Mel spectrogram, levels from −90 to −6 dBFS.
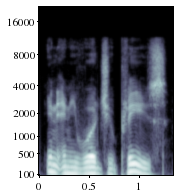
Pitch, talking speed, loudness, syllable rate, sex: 105 Hz, 225 wpm, -16 LUFS, 5.7 syllables/s, male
